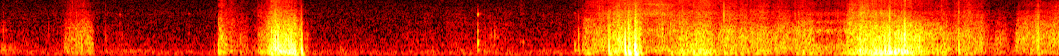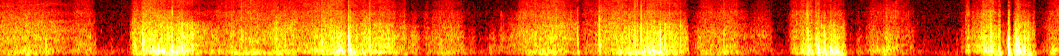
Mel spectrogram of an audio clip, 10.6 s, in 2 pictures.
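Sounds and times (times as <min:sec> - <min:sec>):
scratching on a bumpy textured pillow: 0:00.3 - 0:00.5, 0:01.1 - 0:01.6, 0:02.9 - 0:10.5.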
